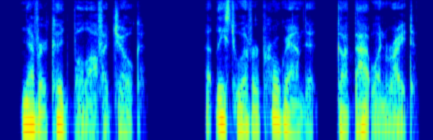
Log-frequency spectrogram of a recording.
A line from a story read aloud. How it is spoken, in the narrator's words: Jason whispered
